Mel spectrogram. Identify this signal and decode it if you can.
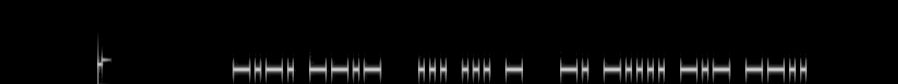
Morse code, heard as a keyed tone, about 22 wpm, 700 Hz. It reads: CQ SST N6KZ
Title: K1USN SST QSO Practice - 22wpm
